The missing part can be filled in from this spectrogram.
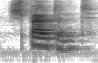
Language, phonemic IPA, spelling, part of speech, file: Dutch, /ˈspœytənt/, spuitend, verb / adjective, Nl-spuitend.ogg
- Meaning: present participle of spuiten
